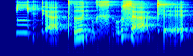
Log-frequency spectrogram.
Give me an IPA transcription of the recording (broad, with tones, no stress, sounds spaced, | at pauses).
ʎ ḭ˦˥ ɾʲ a̰˩˧ tʼ ə˩˧ ɾʲ o̰˩˧ xʲ o̰˨˥ z a̰˦˥ kʼ ɛ̰˨˥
